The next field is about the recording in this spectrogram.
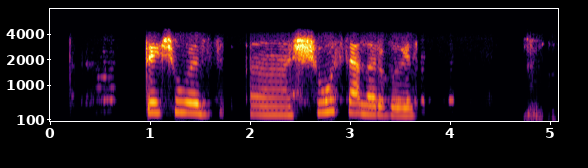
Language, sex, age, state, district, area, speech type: Kashmiri, female, 30-45, Jammu and Kashmir, Baramulla, rural, conversation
